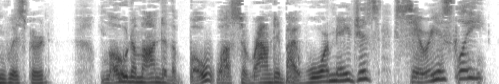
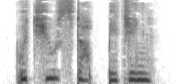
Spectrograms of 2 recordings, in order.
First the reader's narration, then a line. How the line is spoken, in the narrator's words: I said softly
